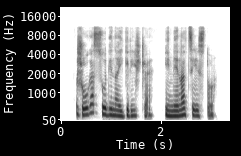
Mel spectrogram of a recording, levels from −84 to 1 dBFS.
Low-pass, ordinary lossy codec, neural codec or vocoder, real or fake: 10.8 kHz; none; codec, 24 kHz, 3.1 kbps, DualCodec; fake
